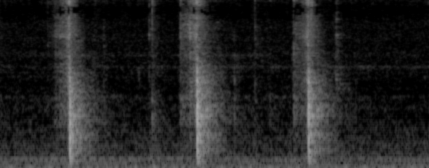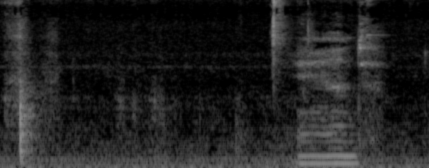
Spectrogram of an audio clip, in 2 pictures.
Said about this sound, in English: just cut it in really small slices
